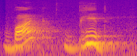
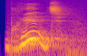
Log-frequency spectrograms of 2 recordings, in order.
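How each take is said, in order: First: The word ends with a d sound. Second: The word ends with a j sound. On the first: "pronounced as bhid" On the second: "j sound"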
